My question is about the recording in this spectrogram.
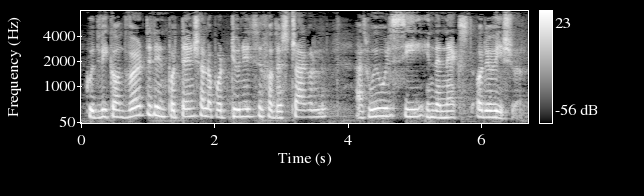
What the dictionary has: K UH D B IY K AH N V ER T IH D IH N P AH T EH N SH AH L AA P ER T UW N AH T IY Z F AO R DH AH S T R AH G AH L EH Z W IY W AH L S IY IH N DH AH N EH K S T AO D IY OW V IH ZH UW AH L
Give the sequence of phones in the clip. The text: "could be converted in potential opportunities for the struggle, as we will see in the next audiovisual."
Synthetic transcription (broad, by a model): K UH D B IY K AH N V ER T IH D IH N P AH T EH N SH AH L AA P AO T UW N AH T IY F AO R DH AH S T R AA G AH L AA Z W IY W AH L S IY IH N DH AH N EH K S T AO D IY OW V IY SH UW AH L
